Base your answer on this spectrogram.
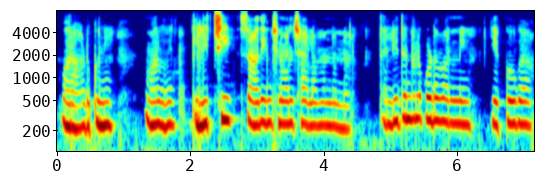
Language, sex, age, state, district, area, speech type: Telugu, female, 18-30, Andhra Pradesh, Kakinada, rural, spontaneous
